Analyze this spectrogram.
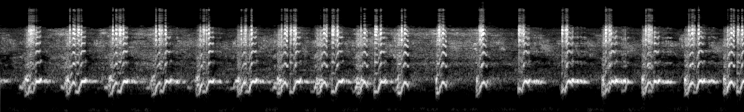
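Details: Barred rail calling, recorded for use as a hunting lure: loud, harsh honks repeated quickly, about two per second, each note short and grating, in a long, fairly steady run.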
